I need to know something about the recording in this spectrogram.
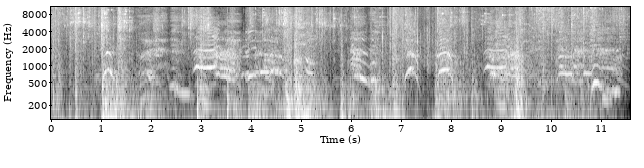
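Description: A young girl whimpers and sobs close by.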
